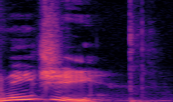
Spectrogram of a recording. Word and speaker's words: Nietzsche: Nietzsche. – Oh my gosh. – It's Nietzsche.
